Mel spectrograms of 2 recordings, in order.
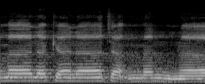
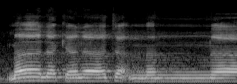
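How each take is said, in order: The two takes are said the same way.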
